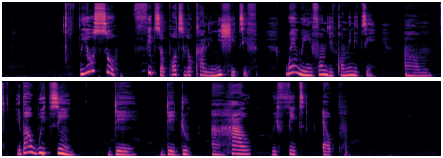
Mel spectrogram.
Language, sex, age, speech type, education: Nigerian Pidgin, female, 15-29, spontaneous, tertiary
